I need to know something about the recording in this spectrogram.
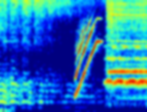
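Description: Cartoon sound effects: a quick rising whistle-like glide about a second in, then a steady buzz for a cartoon bee.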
